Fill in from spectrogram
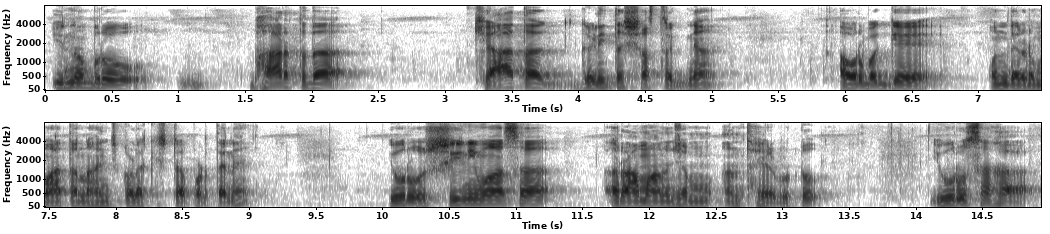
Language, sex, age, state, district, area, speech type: Kannada, male, 60+, Karnataka, Chitradurga, rural, spontaneous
